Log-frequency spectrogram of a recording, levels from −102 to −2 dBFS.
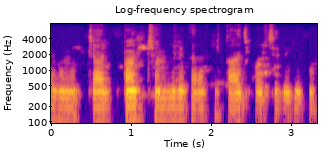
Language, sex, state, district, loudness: Bengali, male, West Bengal, Paschim Medinipur, -22 LUFS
